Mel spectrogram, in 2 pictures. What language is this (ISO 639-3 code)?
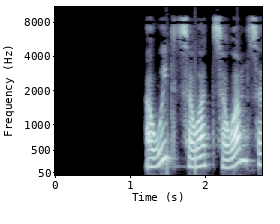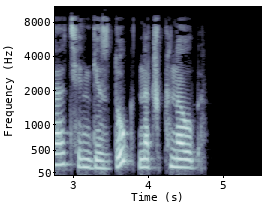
abq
